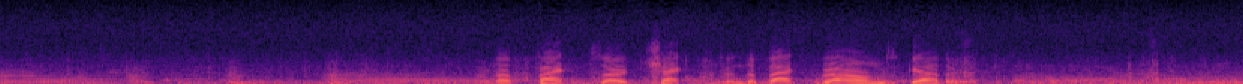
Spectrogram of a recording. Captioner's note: clicking and clacking of typewriters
